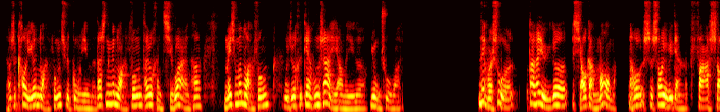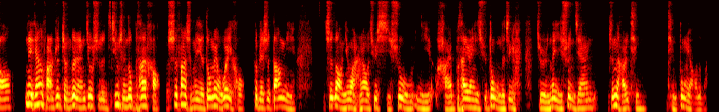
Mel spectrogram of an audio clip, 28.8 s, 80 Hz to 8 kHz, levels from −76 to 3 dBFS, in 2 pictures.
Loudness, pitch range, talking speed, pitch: -19 LUFS, 145-205 Hz, 280 characters per minute, 180 Hz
